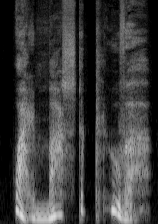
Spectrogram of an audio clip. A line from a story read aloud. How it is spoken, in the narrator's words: breathed Baiaz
